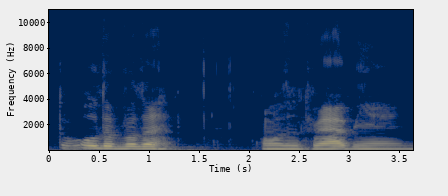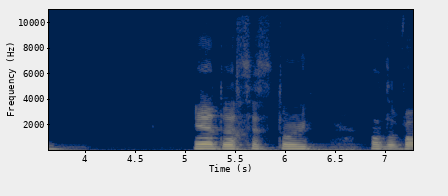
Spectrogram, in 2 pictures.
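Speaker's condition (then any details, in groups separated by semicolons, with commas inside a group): Cerebral palsy; with developmental delay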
